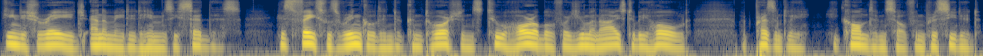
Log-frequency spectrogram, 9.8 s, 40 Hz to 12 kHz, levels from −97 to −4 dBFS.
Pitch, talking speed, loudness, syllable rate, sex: 110 Hz, 175 wpm, -20 LUFS, 5.4 syllables/s, male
